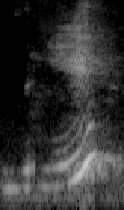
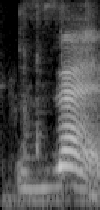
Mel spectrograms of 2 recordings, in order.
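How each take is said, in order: First: The letter is said the American way, 'zee'. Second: The letter is said the British way, 'zed'.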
